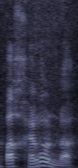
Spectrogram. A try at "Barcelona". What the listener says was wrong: not quite. I think it's more like a th sound.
